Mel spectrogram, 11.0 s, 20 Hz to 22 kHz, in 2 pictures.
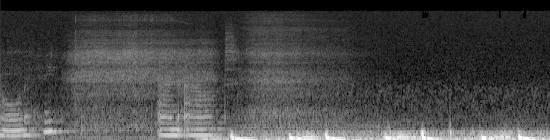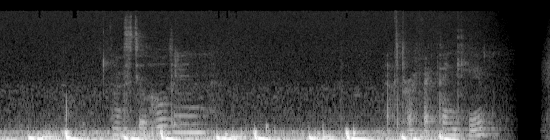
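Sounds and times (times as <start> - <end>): heart murmur: 2.0 - 10.1
heartbeat through stethoscope: 2.0 - 10.1.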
